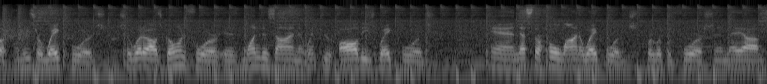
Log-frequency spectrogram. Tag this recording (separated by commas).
Speech, Music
